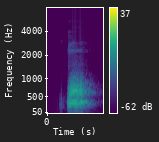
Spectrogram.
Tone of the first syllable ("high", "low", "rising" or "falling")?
low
